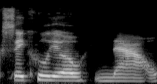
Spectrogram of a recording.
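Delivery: menacing, hard-pushing, threatening tone. Retelling a TV scene where Andy threatens Dwight: imitating Andy threatening. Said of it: "threatening him".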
